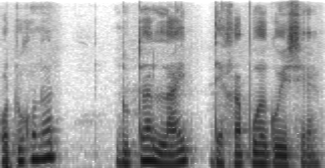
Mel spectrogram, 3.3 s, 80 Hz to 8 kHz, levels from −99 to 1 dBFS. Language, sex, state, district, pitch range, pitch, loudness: Assamese, male, Assam, Sonitpur, 130-160 Hz, 140 Hz, -16 LUFS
